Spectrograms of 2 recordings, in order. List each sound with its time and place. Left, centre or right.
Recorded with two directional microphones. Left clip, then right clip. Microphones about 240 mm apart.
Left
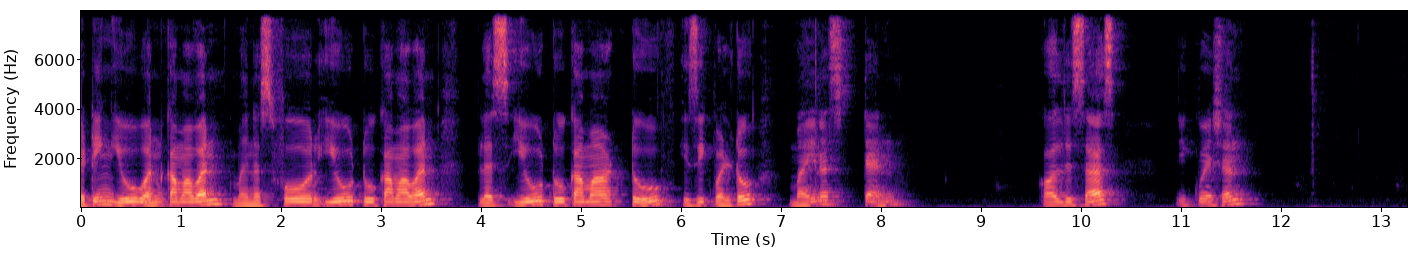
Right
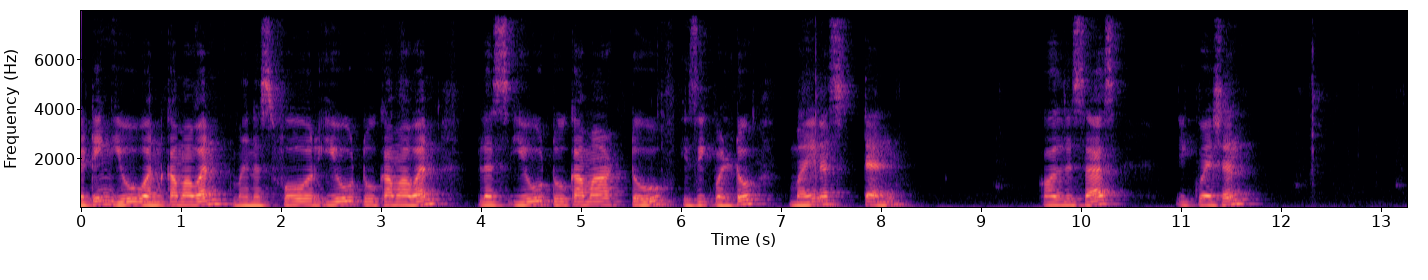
0.0 s speech: left
9.6 s speech: left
